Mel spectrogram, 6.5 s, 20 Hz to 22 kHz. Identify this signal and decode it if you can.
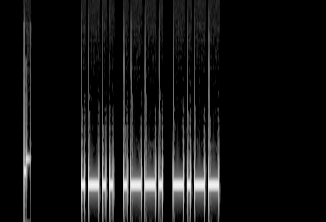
Morse code, heard as a keyed tone, about 17 wpm, 700 Hz. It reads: LPY
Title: USA Call Sign Postfixes - 3 Letters 17wpm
